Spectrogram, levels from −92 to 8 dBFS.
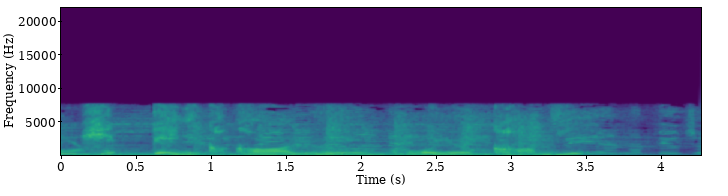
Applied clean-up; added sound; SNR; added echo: none; none; none; none.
